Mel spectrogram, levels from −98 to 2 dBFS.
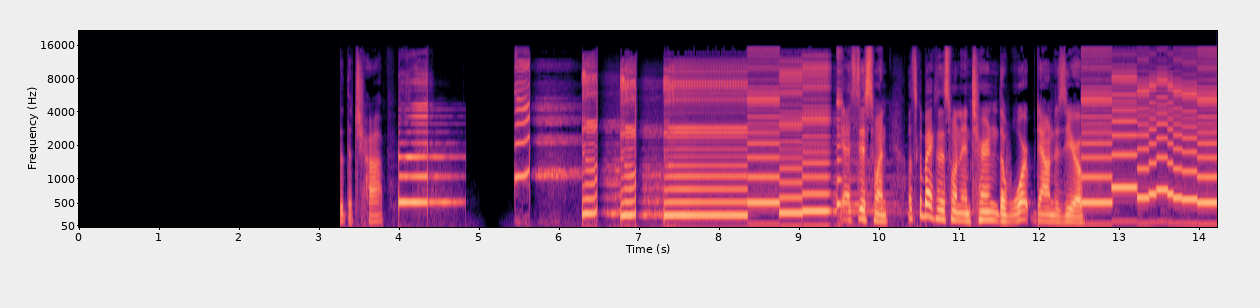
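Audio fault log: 0.00 to 3.27 s, audio dropout to silence: the clip opens in dead digital silence, not even room tone, so the input was already gone when recording began. Sound then cuts in abruptly at about 3.27 s, mid-flow rather than from a clean start. Whatever happened during those first three-odd seconds is simply lost. Most likely the input device or link wasn't delivering signal, or a mute was on, while the recorder kept writing silence.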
